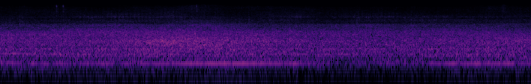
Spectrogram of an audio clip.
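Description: A train running steadily: a constant low hum over an even rushing noise that swells slightly about two seconds in.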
